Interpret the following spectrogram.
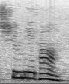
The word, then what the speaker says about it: Sunyata: Sunyata, pronounced shunyata, translated into English most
